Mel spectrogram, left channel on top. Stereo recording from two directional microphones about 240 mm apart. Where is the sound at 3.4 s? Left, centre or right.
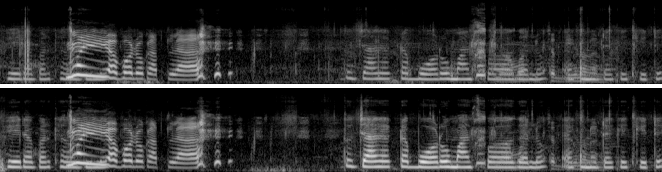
Right.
